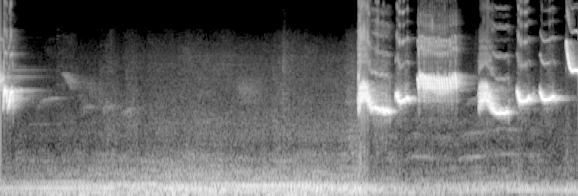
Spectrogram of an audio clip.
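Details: Orange-headed thrush singing, a sound meant to rouse other birds into song: after a brief opening note and a quiet stretch of low hum, a run of clear, high, slurred whistles tumbles out in quick succession.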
